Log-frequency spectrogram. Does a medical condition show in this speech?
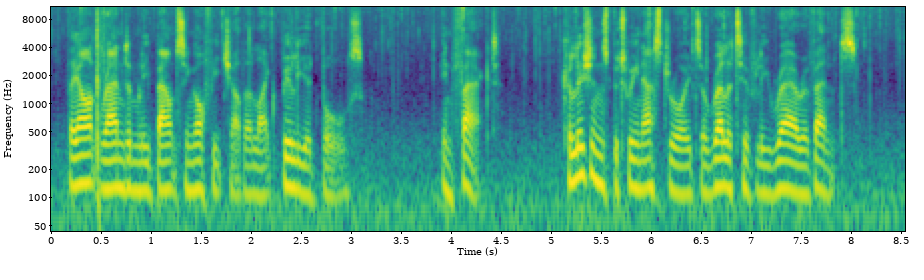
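No.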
